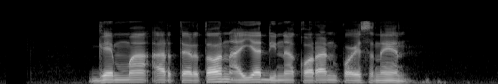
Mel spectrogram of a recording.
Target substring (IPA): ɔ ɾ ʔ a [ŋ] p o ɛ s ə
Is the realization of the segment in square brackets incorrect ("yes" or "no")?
yes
